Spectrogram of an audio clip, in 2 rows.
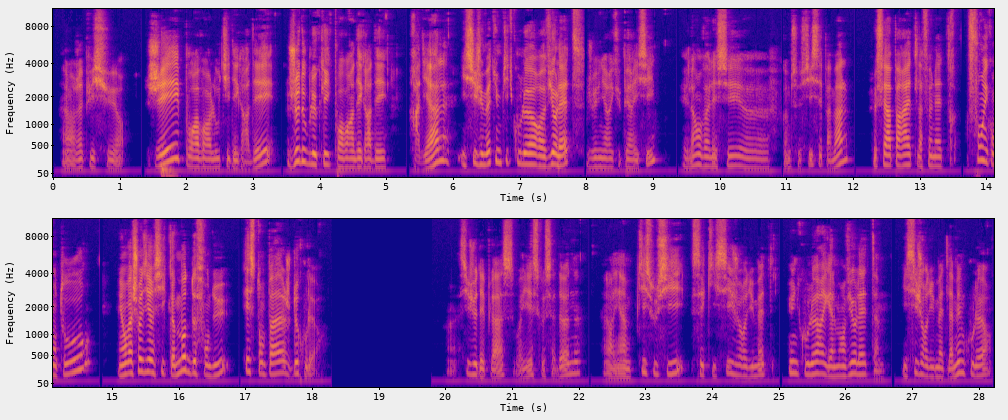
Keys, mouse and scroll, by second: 1.6 g, 3.9 click, 4.0 click, 6.5 click, 8.5 click, 9.6 click, 13.7 click, 15.4 click, 17.8 click, 19.0 click, 19.4-21.2 drag, 21.5 middle click, 22.1-23.7 drag, 24.8 click, 27.0 click, 27.6 click.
